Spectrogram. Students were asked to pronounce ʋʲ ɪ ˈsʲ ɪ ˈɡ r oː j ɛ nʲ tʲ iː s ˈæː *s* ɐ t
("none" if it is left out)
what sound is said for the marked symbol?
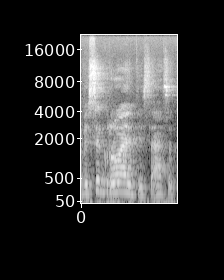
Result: s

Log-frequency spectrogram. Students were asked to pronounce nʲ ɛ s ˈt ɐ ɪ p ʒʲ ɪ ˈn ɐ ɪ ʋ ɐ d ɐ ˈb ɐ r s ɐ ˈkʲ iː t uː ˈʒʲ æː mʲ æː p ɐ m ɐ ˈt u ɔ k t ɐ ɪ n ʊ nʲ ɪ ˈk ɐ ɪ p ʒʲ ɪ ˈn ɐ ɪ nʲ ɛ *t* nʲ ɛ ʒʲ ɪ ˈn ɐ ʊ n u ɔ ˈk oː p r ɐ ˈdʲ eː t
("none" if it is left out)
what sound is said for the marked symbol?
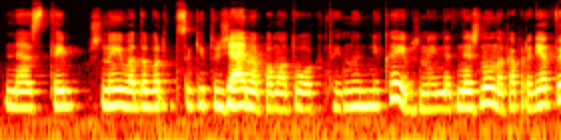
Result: t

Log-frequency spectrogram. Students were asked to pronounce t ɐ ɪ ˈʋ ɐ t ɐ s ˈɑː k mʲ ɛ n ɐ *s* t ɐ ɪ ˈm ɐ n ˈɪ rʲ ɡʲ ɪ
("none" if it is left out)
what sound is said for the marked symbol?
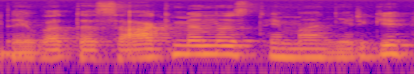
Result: s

